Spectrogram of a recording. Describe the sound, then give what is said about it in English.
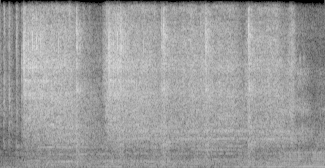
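A car engine runs loud, its steady mechanical rumble rising a little toward the end as if revving while the car pulls forward for repair. No one speaks. “Look, pull your car forward.”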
